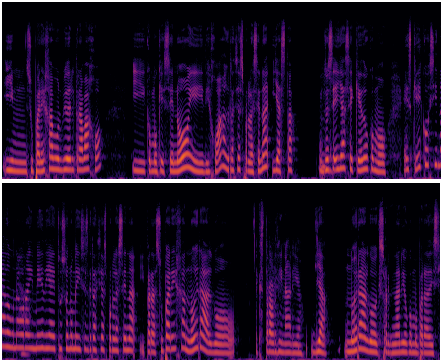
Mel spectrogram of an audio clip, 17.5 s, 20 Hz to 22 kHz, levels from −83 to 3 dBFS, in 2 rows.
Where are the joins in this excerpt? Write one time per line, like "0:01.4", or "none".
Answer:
0:02.5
